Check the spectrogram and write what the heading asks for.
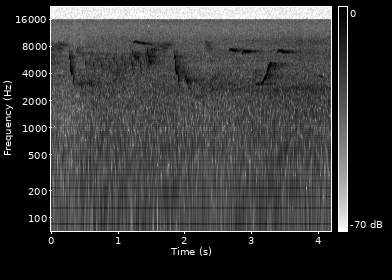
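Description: Outdoor ambience of small birds chirping and whistling in short, scattered calls, one of them rising sharply near the end, over a steady low background hum.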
